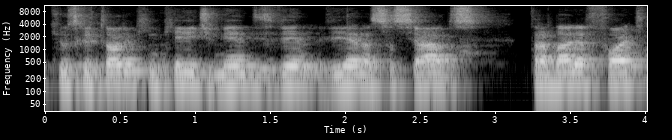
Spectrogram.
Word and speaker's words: Kincaid: Kincaid se escreve com K e D de dado mudo no final.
